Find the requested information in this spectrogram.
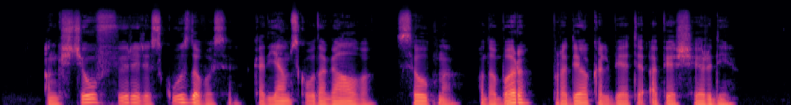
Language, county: Lithuanian, Šiauliai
